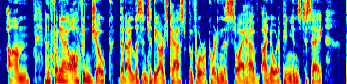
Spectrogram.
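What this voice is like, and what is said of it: Croaky voice. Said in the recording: “my voice should give it all away ... If you think my voice sounds croaky now, you should have heard it when I woke up. This is good compared to how it was before.”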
